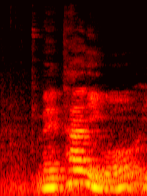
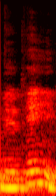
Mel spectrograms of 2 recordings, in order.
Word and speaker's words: 메테인: 독일식으로 읽으면 메탄이고 영어식으로 읽으면 메테인이 되는 겁니다.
